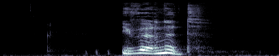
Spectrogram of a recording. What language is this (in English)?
Kabyle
